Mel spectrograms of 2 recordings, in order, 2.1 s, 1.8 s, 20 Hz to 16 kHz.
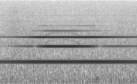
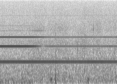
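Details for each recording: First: Rexina medium-wave AM radio receiving a DDS-modulated 1 kHz test tone: steady tone with harsh buzzy overtones as radio nears the transmitter; audio distorts on strong signal, owner suspects IF stage AGC not reducing gain enough. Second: Rexina medium-wave radio fed a 1 kHz tone from a DDS modulator, with the signal source held far away (weak signal): steady, pure tone without buzz or rasp; clean reception, distortion only appears once the signal gets strong.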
